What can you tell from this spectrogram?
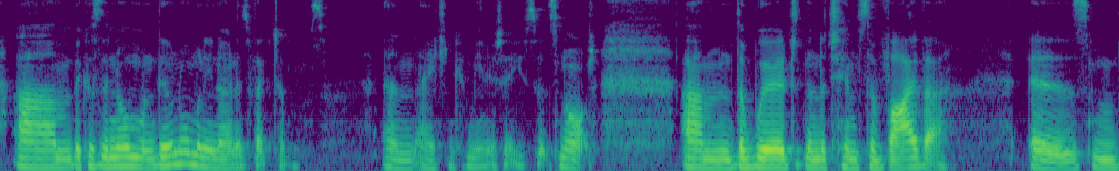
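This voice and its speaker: A woman with a low, slightly mellow voice and some vocal fry explains her field in a reflective interview, picking her words carefully and with hesitation. Born in Singapore and now living in Auckland, New Zealand, she is an expert on supporting survivors of sexual violence.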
